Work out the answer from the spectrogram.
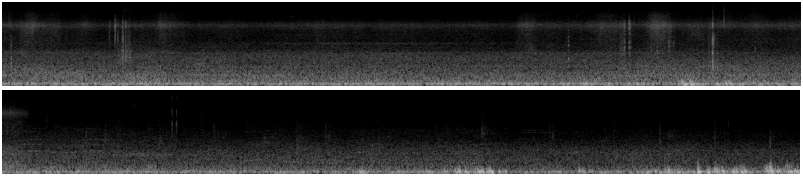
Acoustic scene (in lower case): residential area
